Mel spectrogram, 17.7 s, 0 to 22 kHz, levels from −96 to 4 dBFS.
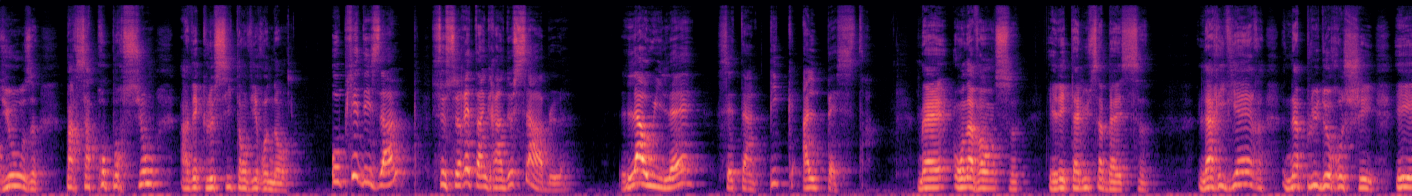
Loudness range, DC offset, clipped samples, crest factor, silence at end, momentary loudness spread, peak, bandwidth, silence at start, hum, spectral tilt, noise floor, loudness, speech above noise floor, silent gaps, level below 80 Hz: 4 LU; under 0.1%; under 0.1%; 22 dB; 0 s; 15 LU; 0 dBFS; 19.5 kHz; 0 s; none; -5.5 dB/octave; -55 dBFS; -22 LUFS; 34 dB; none; -58 dBFS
